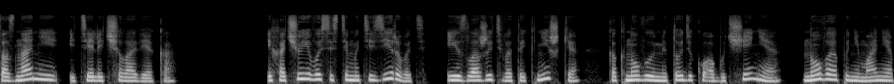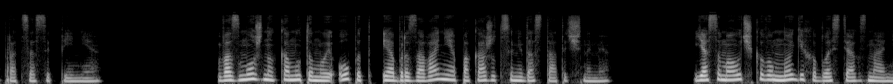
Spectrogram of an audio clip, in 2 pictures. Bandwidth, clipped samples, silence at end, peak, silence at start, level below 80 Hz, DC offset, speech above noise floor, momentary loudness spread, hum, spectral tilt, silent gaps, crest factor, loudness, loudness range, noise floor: 11 kHz; under 0.1%; 0 s; -4 dBFS; 0 s; -52 dBFS; under 0.1%; over 72 dB; 11 LU; none; -7 dB/octave; 2.04-2.45 s, 10.22-10.89 s, 15.33-15.74 s; 16 dB; -19 LUFS; 3 LU; under -90 dBFS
